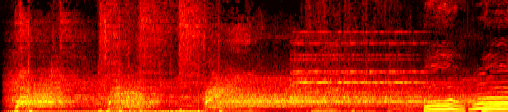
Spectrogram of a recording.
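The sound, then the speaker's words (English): A loud, packed wrestling crowd cheers and yells continuously, with sharp whoops and rising shouts piercing a dense roar of voices that swells again near the end. “We really should have tripled down that crowd noise, Julian.”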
